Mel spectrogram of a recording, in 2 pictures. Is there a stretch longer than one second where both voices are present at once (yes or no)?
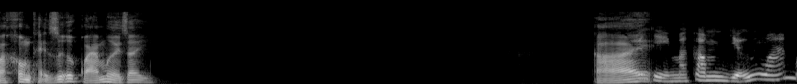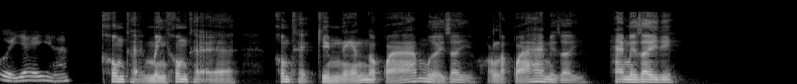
no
